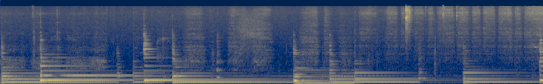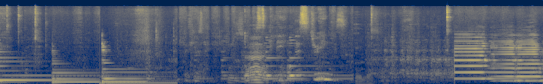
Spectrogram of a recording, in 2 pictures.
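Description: Cello played pizzicato: a slow run of plucked low notes, each starting sharply and dying away, often two or three sounding together. About eleven seconds in the plucking stops and gives way to softer, wavering string sounds, then a held bowed note near the end.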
